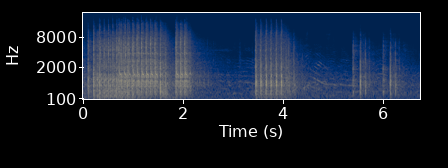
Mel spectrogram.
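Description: Rapid bursts of gunfire crackle at a battle re-enactment at Ramsbottom station, a long sustained volley followed by a pause, then a second burst and scattered single shots, loud and fairly close.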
